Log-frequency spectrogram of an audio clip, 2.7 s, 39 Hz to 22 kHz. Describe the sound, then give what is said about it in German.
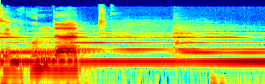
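Church bells ring from the old city tower in Straubing in a 1967 recording: a steady, humming ring, renewed by a couple of fresh strikes, with a brief voice at the start. “das Läuten vom Stadtturm in Straubing. Da hören wir jetzt einmal rein. Der Stadtturm ist ja Straubinger Wahrzeichen und die Glocken, glaube ich, müssten noch die Originalglocken sein”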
